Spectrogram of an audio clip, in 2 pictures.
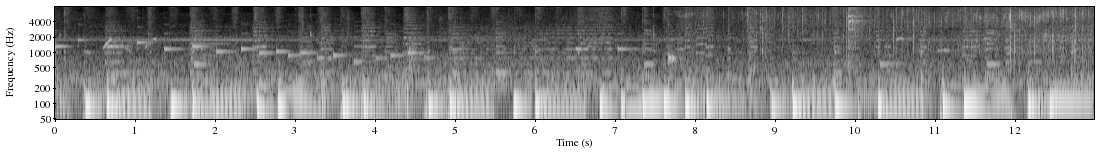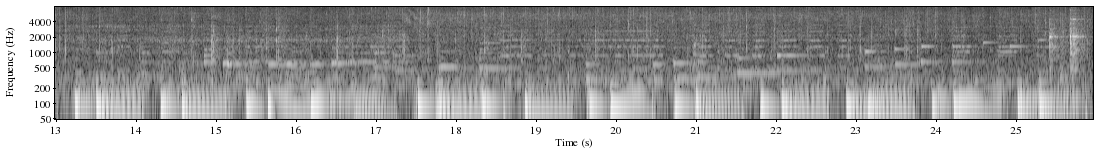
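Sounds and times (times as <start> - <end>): background music with bass line: 0.0 - 25.9
butter and oil sizzling in pan: 6.7 - 25.9.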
